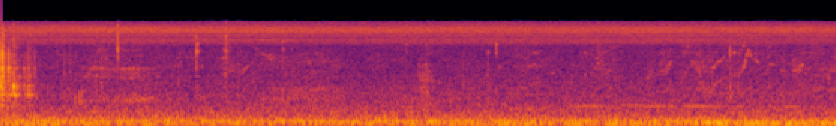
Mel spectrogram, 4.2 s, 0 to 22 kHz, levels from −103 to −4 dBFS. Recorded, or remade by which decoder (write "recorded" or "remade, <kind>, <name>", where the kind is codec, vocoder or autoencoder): recorded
